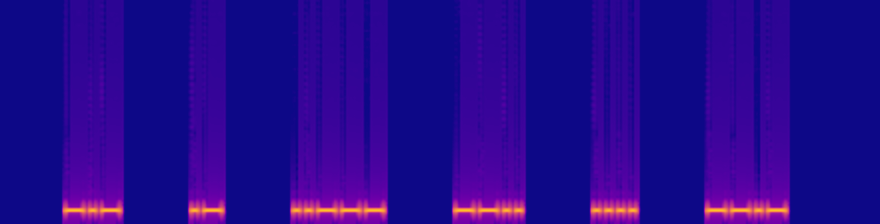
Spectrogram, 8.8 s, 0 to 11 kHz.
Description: Morse code, heard as a keyed tone, about 20 wpm, spaced as for 9 wpm, 700 Hz. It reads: KA2ZHQ
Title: USA Call Signs - 4x Character Spacing - 20wpm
